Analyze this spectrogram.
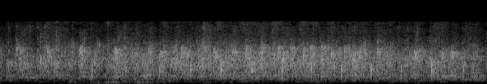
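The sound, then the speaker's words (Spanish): Applause at an award ceremony for sustainability in the Peruvian Amazon: an audience claps steadily and densely for the whole five seconds, keeping an even loudness without a clear build or fade. “a quien pido un aplauso”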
